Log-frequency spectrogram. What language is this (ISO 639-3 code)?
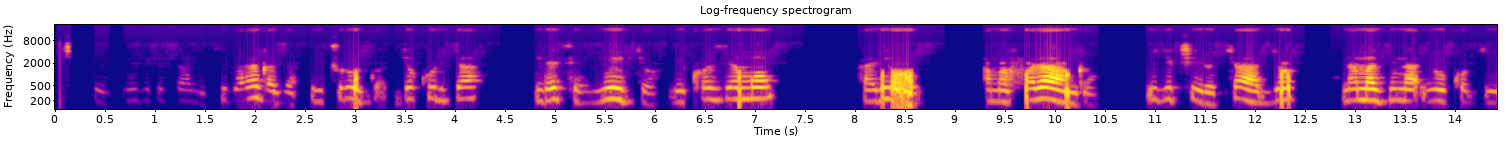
kin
